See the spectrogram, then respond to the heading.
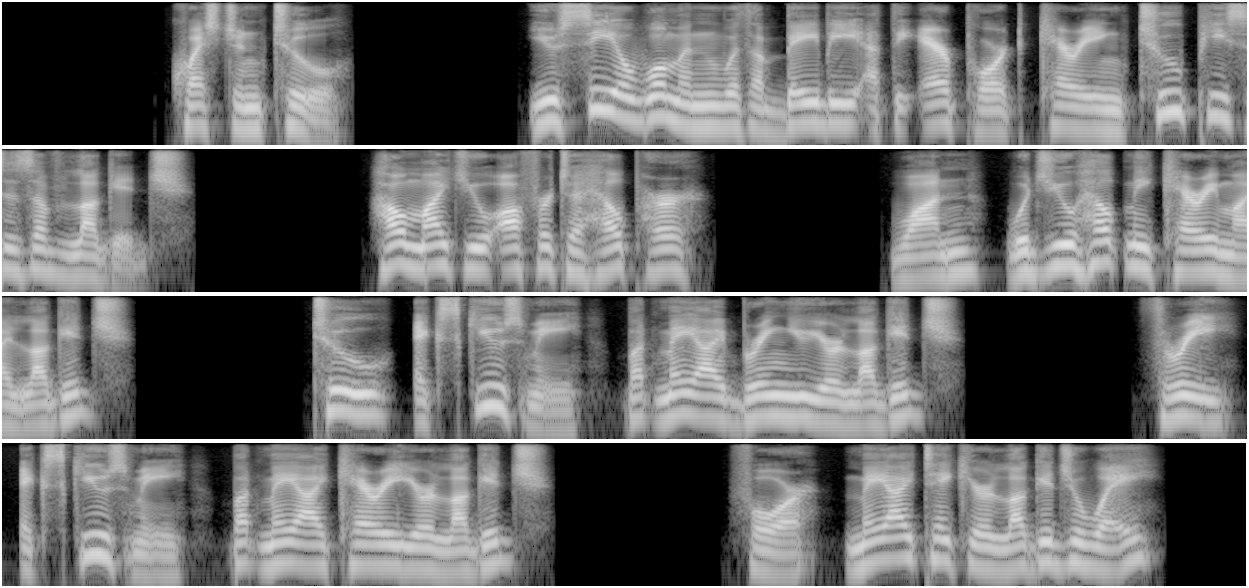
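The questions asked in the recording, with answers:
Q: How might you offer to help her?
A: 3: Excuse me, but may I carry your luggage?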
